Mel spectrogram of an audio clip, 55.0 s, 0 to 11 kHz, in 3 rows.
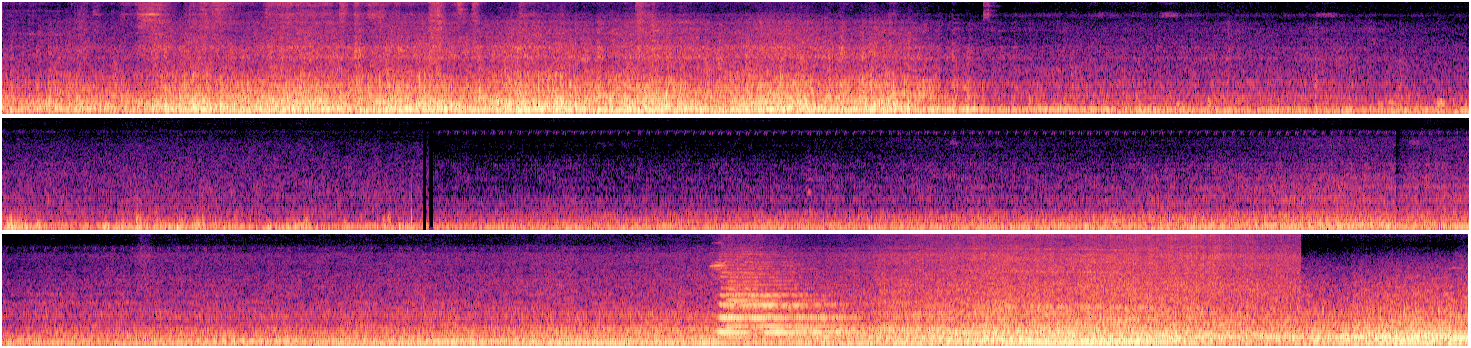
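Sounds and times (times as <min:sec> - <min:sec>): train wheel and rail noise: 0:00.0 - 0:55.0
locomotive engine hum: 0:20.7 - 0:55.0
train horn blast: 0:45.5 - 0:47.6.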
